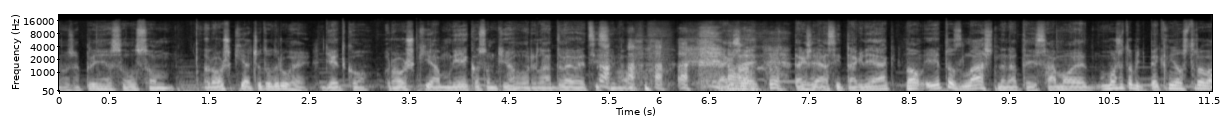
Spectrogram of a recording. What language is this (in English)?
Slovak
